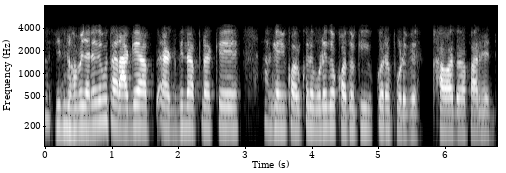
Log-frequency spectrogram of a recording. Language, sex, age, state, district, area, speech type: Bengali, male, 45-60, West Bengal, Nadia, rural, conversation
